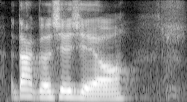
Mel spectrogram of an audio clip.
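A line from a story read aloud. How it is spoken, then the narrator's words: Loud. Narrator (Chinese): 跟大哥很大声的说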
